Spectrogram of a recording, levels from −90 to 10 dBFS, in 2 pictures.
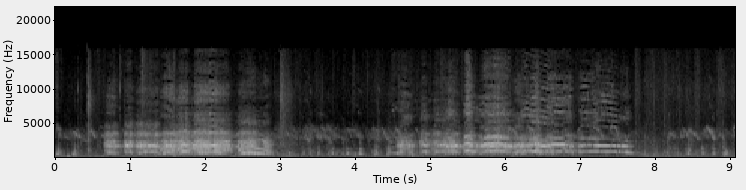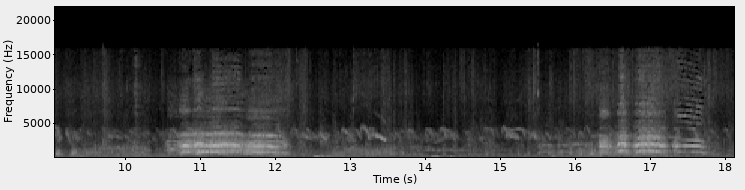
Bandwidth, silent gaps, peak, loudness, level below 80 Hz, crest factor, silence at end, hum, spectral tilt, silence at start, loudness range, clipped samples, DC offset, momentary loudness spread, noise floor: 16 kHz; none; -14 dBFS; -29 LUFS; -60 dBFS; 20 dB; 0 s; none; -1 dB/octave; 0 s; 15 LU; under 0.1%; under 0.1%; 23 LU; -53 dBFS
